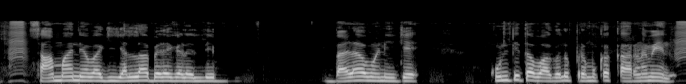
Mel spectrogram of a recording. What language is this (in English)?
Kannada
